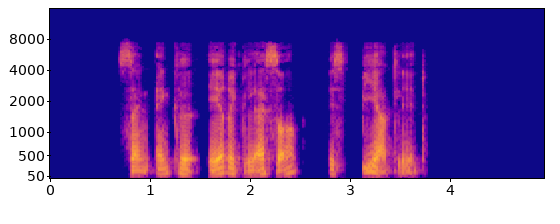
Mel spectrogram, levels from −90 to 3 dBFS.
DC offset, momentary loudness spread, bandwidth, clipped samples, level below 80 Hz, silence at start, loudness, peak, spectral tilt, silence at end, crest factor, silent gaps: under 0.1%; 11 LU; 7.8 kHz; under 0.1%; -52 dBFS; 0.7 s; -20 LUFS; 0 dBFS; -5 dB/octave; 1.25 s; 20 dB; 1.51-1.56 s, 2.55-2.77 s, 3.00-3.11 s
